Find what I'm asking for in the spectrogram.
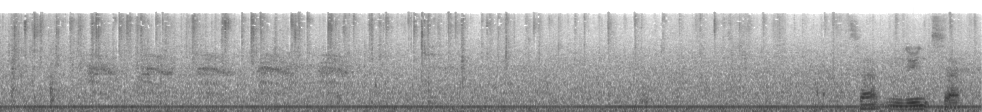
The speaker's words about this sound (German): Und plötzlich kommt uns eine ganze Schar Pinguine entgegen. Jetzt geht's los, jetzt kommen sie.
